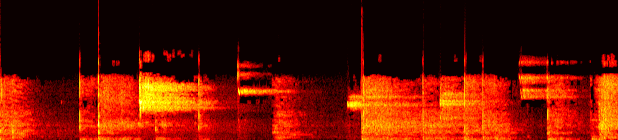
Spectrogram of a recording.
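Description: A basketball bouncing on a hardwood gym floor, with repeated thuds and short high sneaker squeaks as a player plants and cuts through a footwork drill, echoing in the hall.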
